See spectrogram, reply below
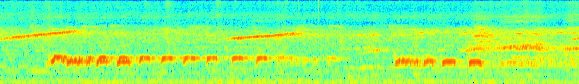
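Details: Local wild zebra dove with a big voice, singing a rapid staccato series of low, bubbling coo notes that slows toward the end, then a shorter repeat; thin rising whistles from another bird and a low background hum.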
